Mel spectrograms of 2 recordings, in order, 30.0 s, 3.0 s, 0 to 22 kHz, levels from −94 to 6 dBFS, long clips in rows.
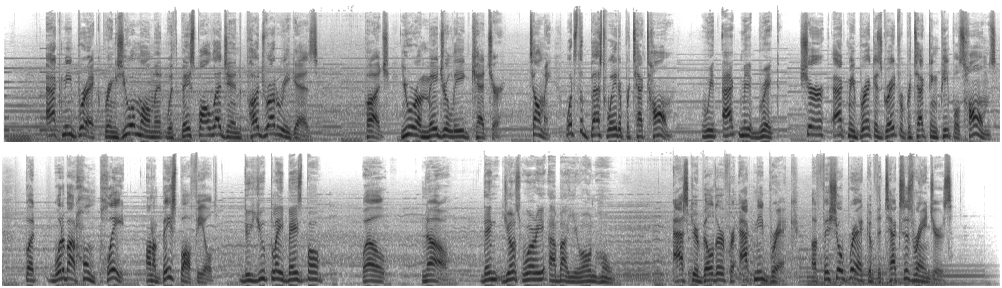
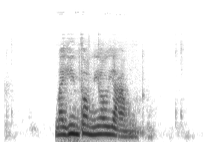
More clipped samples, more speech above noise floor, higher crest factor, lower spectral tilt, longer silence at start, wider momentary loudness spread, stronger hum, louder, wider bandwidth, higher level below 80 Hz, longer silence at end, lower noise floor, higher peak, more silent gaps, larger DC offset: neither; second, 24 dB vs 60 dB; about the same, 14 dB vs 16 dB; second, -4.5 dB/octave vs -9.5 dB/octave; second, 0 s vs 0.8 s; about the same, 13 LU vs 15 LU; neither; first, -13 LUFS vs -17 LUFS; first, 17.5 kHz vs 5.8 kHz; first, -38 dBFS vs -60 dBFS; second, 0.25 s vs 1 s; second, -36 dBFS vs -76 dBFS; first, 0 dBFS vs -4 dBFS; neither; first, 0.5% vs under 0.1%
